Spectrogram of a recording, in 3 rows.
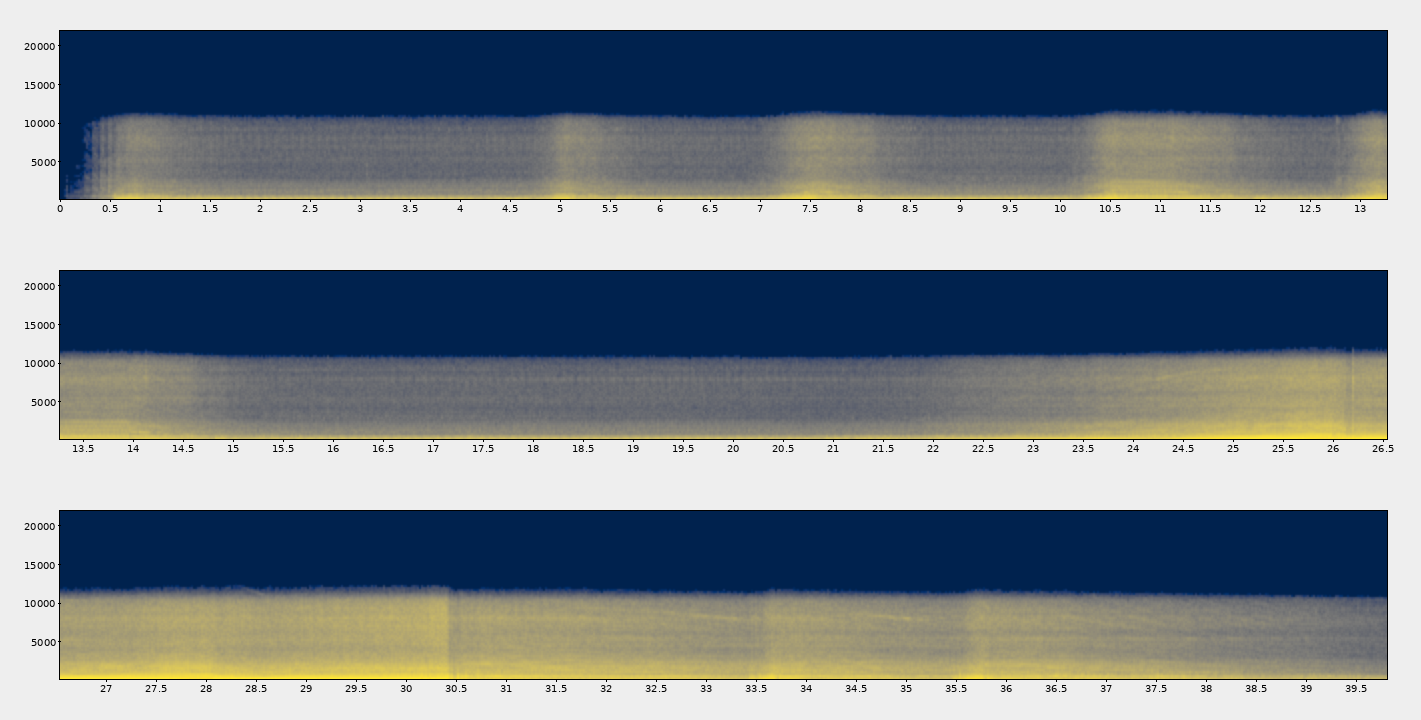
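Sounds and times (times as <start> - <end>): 
Porsche 911 Turbo 992 stock exhaust: 0.3 - 39.8.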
